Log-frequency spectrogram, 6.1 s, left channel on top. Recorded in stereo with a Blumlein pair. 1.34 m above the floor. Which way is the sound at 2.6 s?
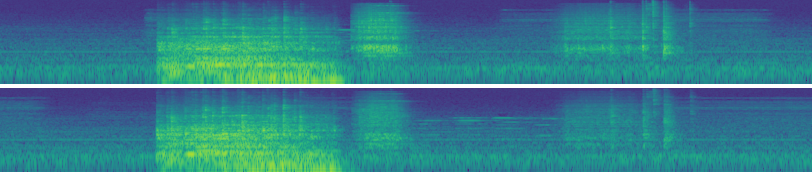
45° left.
